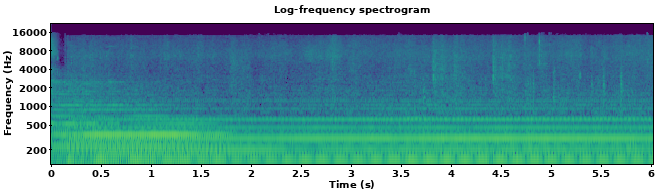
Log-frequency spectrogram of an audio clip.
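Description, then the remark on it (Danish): A loud, sustained musical chord drones steadily in a church in Germany, then shifts to a new chord about two seconds in and holds unbroken to the end, with no voices. “Det du hører lyden af her, det er lyden af et akkordskift.”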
